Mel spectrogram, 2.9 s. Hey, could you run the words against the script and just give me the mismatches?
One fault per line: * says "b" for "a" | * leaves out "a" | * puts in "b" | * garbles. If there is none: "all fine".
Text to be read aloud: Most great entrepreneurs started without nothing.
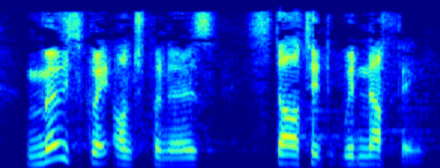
* says "with" for "without"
